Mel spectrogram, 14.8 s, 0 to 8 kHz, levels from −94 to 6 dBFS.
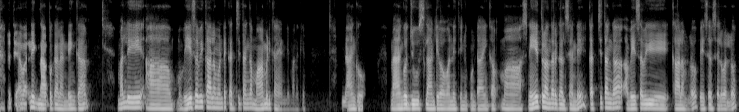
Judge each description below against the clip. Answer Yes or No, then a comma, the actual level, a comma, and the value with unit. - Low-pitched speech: Yes, low, 105 Hz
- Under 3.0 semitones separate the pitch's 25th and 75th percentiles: No, average, 3.3 semitones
